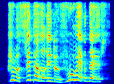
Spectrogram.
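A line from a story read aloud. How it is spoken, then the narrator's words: Cried out. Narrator (French): s'écria Geneviève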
